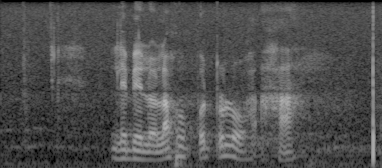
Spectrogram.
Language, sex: Southern Sotho, female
